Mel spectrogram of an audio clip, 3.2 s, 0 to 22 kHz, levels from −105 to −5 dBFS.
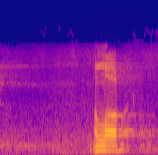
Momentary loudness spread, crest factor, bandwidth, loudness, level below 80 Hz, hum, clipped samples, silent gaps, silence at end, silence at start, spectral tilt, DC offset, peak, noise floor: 27 LU; 22 dB; 7.2 kHz; -26 LUFS; -64 dBFS; none; under 0.1%; none; 0.05 s; 0 s; -7 dB/octave; under 0.1%; -8 dBFS; -51 dBFS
